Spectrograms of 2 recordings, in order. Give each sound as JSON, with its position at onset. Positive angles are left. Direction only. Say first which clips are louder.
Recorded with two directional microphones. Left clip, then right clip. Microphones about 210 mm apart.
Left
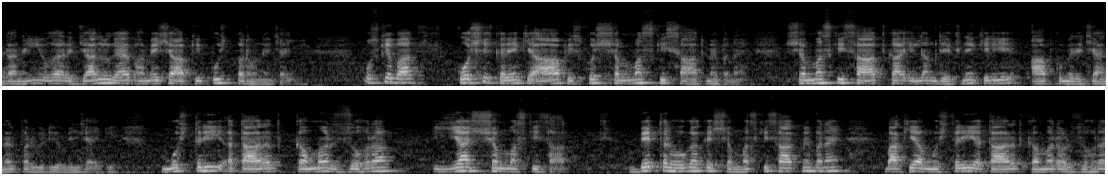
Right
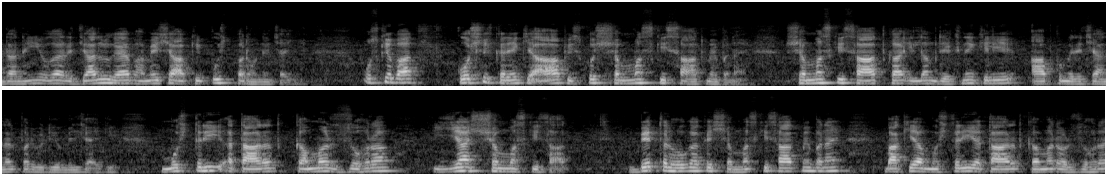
{"t": 0.0, "sound": "speech", "louder": "right 3 dB", "side_deg": -15}
{"t": 12.7, "sound": "speech", "louder": "right 2 dB", "side_deg": -20}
